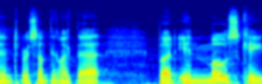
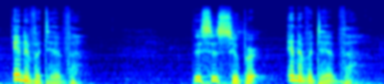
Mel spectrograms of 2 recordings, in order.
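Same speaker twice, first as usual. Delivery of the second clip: affected, put-on British accent, sing-song; 2 semitones higher than usual. Teaching synonyms, keeping up a put-on British accent for a student who loves it. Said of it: "Hanan loves my British accent".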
